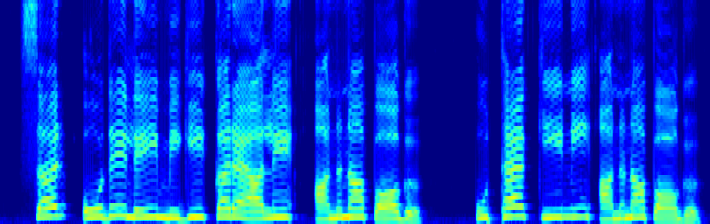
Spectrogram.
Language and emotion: Dogri, neutral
